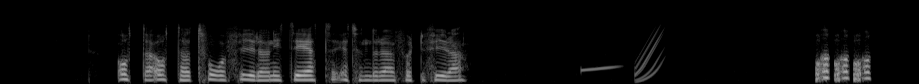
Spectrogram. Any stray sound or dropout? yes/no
yes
